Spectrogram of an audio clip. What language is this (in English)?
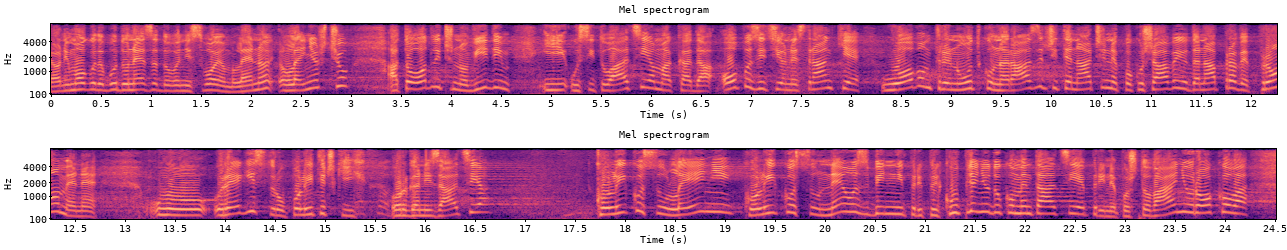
Serbian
